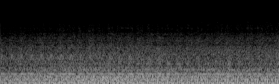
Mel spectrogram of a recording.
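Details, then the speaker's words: Ford F Super Duty IDI diesel that had lost its prime, cranked on two booster packs with no batteries: starts after an anti-theft button is pressed, then idles low and heavy with an uneven, slightly shaky beat; rough idle, cause unclear. "All right. Will it start now? There it is. There it is. It's a little rough."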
